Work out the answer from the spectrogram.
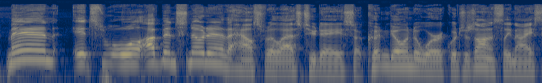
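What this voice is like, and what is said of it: Sick-sounding voice. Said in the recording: “The fam is sick. ... You might can hear it in my voice.”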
